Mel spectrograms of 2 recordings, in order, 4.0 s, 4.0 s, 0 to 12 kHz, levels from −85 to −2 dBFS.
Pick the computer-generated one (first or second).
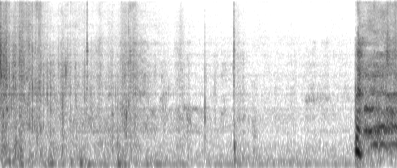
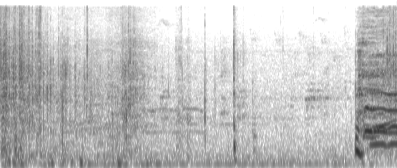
first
